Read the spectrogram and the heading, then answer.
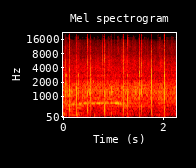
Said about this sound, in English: Round of applause for the man.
